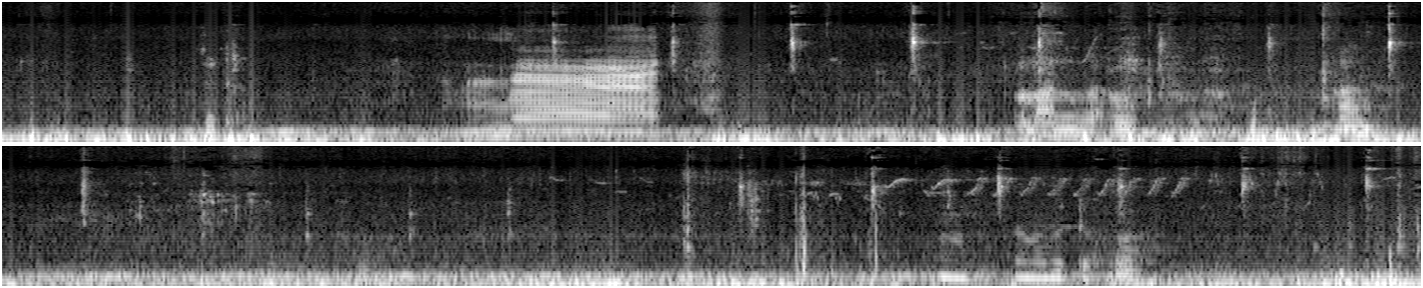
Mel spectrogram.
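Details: A lamb with a broken leg bleats while the leg is bandaged on a farm: one loud, wavering, strongly harmonic cry about a second long. Men talk throughout, with rustling and handling noises.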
